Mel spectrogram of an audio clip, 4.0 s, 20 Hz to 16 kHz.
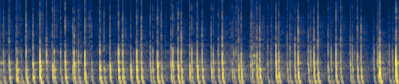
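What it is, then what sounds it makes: Cardboard box. Fingertips and nails scratch and tap a small, hollow white printed cardboard box. The result is a rapid, steady run of short, dry, papery knocks and scrapes with a hollow midrange tone around 880 Hz. Each tap dies away almost at once.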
